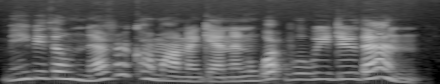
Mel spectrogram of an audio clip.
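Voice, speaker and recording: A woman's voice: high-pitched, lively intonation, normal speed, a bit bright, dull audio, voice pushed up. A woman voicing an eager, curious young boy who questions his grandfather in a storybook read-aloud. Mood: wondering. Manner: exclaiming, questioning.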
